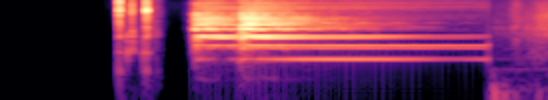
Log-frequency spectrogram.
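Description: Subscribe-button sound effect: a quick double mouse click, then a bright notification-bell ding that rings for about a second and cuts off abruptly.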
